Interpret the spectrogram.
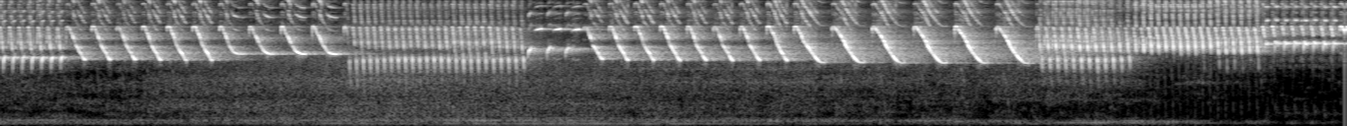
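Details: Canary of the Kenari Nusantara type delivering non-stop training song for birds that won't sing: rapid repeated downslurred notes about four per second, interspersed with buzzy rattles and high trills, with faint low background hum.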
